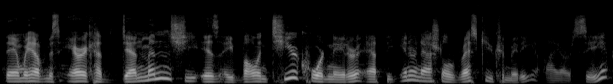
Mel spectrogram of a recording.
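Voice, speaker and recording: A man moderates a live panel discussion at an event, upbeat and loose, and he jokes with the audience between questions. His medium-pitched voice is sing-song, and he talks fast.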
